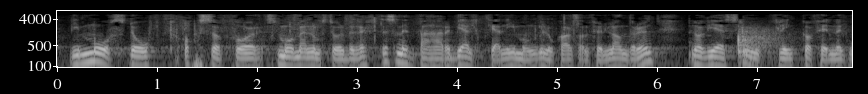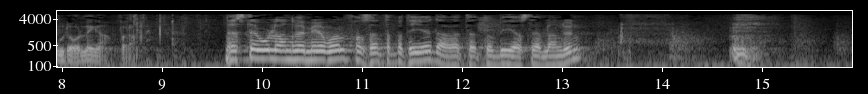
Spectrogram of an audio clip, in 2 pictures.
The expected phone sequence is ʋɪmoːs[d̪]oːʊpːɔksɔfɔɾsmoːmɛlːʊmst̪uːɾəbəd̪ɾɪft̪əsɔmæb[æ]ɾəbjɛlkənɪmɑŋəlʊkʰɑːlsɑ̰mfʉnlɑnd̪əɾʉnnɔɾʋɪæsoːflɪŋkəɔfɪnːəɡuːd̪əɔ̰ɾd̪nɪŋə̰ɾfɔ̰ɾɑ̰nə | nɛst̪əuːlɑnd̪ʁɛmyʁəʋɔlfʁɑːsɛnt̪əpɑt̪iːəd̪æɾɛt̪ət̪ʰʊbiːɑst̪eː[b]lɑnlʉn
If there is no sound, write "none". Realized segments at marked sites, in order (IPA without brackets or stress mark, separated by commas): t̪, æː, b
